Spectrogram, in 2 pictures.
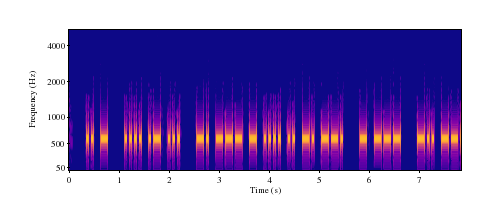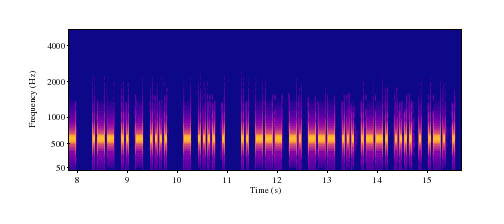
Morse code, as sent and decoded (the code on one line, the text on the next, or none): .. - / .... .- ... / -. --- - .... .. -. --. / - --- / -.. --- / .-- .. - .... / - .... / .. --- -. --- ... .--. .... .-. .
IT HAS NOTHING TO DO WITH THE IONOSPHERE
